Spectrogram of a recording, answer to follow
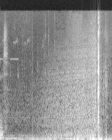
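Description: Wind noise building on the microphone, then a single sharp strike of a golf iron hitting the ball off a tee mat near the end.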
